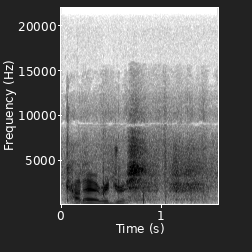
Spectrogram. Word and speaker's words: Cadair Idris: sure is cader Idris it's spelled k ridis locally but it's Kad that's how you say it's CAD ridis uh but you know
